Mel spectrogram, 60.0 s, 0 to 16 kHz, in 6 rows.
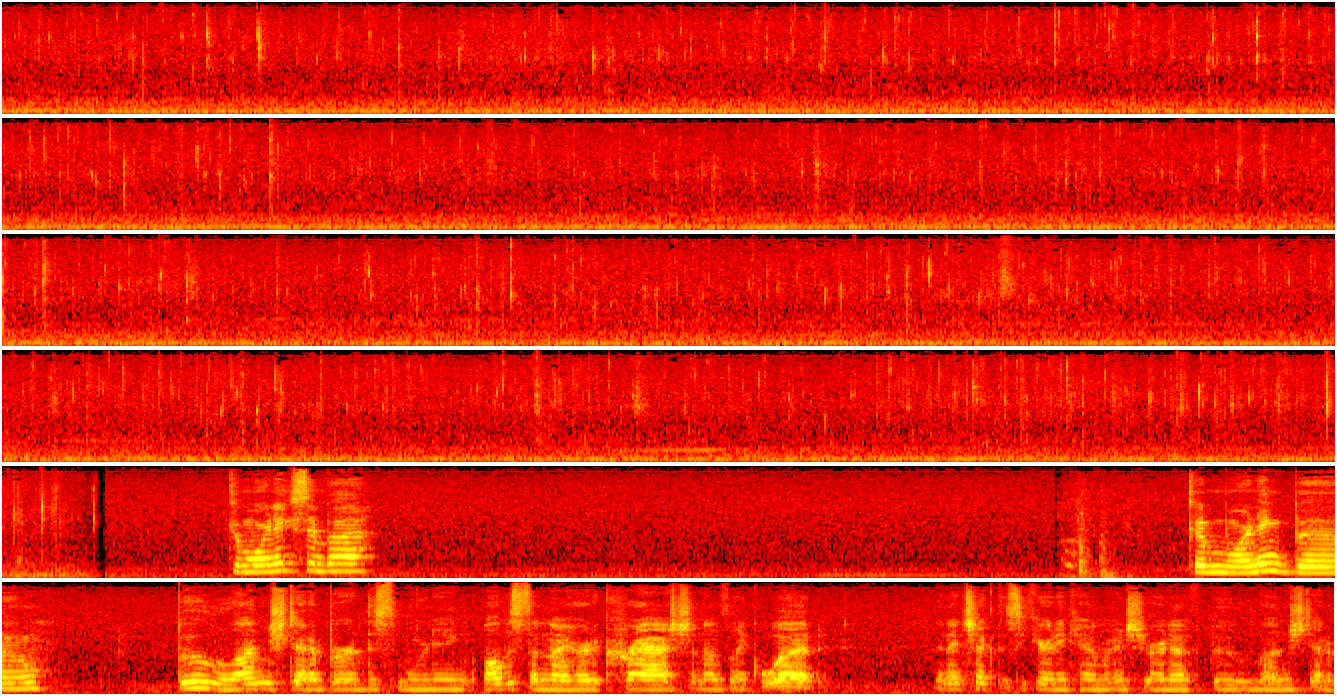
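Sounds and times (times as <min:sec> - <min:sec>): cats chewing and licking: 0:00.0 - 0:41.0
steady low hum: 0:00.0 - 0:59.9.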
